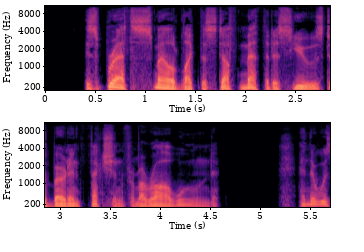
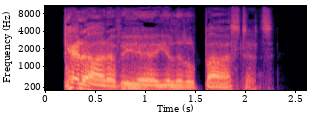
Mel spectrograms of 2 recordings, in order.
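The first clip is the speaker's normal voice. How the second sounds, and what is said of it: Rasping, spat character voice. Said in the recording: “the stranger spat in a rasping voice.”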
